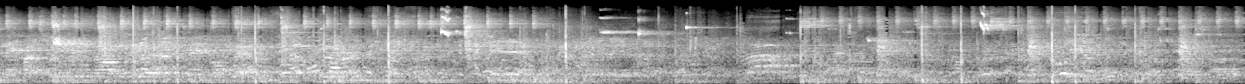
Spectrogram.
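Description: Basketballs bouncing on a gym floor during practice, many scattered knocks, over indistinct voices in a large hall.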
